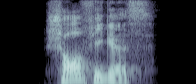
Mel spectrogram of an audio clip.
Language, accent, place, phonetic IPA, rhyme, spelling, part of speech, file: German, Germany, Berlin, [ˈʃɔʁfɪɡəs], -ɔʁfɪɡəs, schorfiges, adjective, De-schorfiges.ogg
- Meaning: strong/mixed nominative/accusative neuter singular of schorfig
